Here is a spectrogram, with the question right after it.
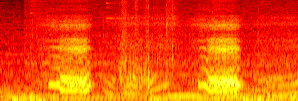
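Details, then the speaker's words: Child with laryngitis (croup): harsh, high-pitched crowing stridor on each breath in, with a softer noise breathing out, as stridor can occur on both phases in more advanced laryngitis. "normalmente el estriado suele producirse en la inspiración es decir cuando el niño toma aire lo que pasa que en cuadros un poquito más avanzado sobre una laringitis un poquito más importante puede ser tanto en la espiración como en la aspiración como habéis oído"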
